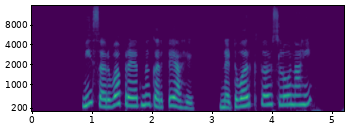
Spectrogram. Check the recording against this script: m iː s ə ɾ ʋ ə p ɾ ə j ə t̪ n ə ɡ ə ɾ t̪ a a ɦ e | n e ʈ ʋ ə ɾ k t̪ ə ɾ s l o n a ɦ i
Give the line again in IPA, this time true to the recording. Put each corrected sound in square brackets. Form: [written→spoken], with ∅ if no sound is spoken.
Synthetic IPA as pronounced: m iː s ə ɾ ʋ ə p ɾ ə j ə t̪ n ə [ɡ→k] ə ɾ t̪ [a→e] a ɦ e | n e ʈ ʋ ə ɾ k t̪ ə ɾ s l o n a ɦ i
